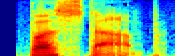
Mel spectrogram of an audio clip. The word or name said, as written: bus stop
